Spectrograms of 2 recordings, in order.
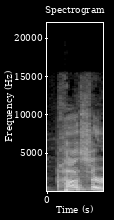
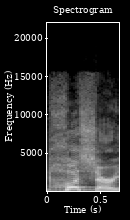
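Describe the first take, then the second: First: The first syllable sounds like the word pus. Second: The first syllable sounds like the word puss. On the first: The name suggests something medical and unpleasant. "if you're a dermatologist, it would work" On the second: The name suggests weakness or cowardice. "that sounds like pussy"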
